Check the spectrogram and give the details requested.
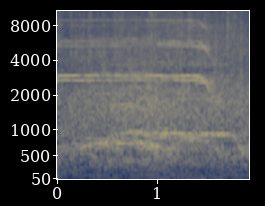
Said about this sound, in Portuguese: Você consegue fazer um barulho de alegria? Qual é o barulho de alegria? Dá um aplauso ao Rei da Glória e vamos fazer um barulho de alegria aqui.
